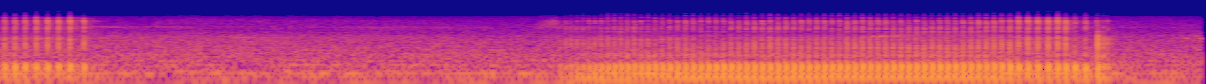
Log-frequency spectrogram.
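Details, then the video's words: Bella, a seven-year-old female Neapolitan Mastiff, snores in her sleep indoors; a short snore ends, a quiet pause follows, then a long, deep rattling snore of nearly three seconds. "NEAPOLITAN MASTIFF SNORING"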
